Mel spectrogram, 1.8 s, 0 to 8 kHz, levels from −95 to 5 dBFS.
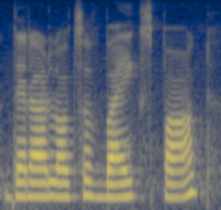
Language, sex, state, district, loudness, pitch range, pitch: English, female, Karnataka, Bangalore, -16 LUFS, 190-205 Hz, 195 Hz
